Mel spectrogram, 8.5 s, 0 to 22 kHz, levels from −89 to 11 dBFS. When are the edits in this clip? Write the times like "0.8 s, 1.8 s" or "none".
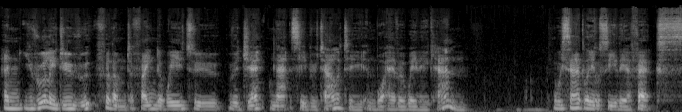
7.4 s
